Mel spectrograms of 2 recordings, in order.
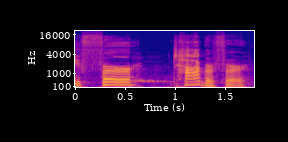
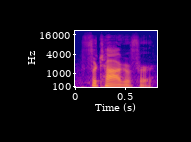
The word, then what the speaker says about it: photographer: I say fur-tographer, and it's photographer.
